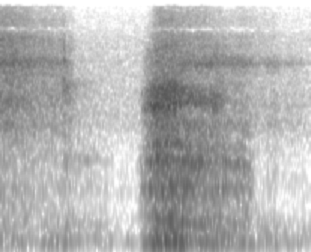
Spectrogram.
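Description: Two slow, deep breaths taken to settle before a prayer. The first is a soft, short airy rush. After a brief pause comes a louder, longer, hissing breath that fades out, with no speech.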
